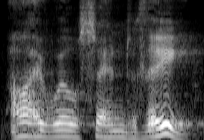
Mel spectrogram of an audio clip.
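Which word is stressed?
thee. The stress falls on the word thee. The one being sent is the important part. The speaker calls it wrong. "Some people read it wrongly"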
